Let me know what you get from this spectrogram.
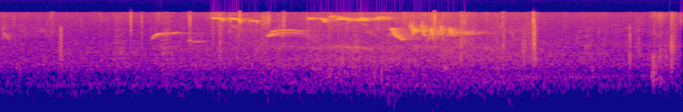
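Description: A songbird singing a short phrase of quick, sweeping chirps and whistles, starting about a second and a half in and stopping about five seconds in.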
